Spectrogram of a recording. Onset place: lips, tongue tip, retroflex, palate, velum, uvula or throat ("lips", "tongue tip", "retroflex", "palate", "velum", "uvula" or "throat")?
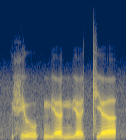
lips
